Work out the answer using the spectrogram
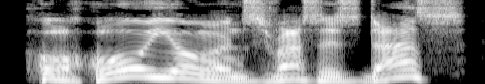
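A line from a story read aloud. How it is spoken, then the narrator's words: Calling out. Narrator (German): rief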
